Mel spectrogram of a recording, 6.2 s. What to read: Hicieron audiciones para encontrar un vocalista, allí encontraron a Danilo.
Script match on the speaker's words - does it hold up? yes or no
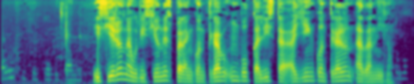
yes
